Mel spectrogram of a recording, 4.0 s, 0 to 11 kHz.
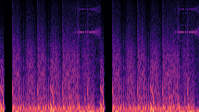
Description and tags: NoizDumpster Beats 09
I have used a VST instrument called NoizDumpster, by The Lower Rhythm.
You can find it here:
I have recorded the results of a few sessions of insane noise creation in Ableton Live. Cut up some interesting sounds and sequenced them using Reason's built in drum machine to create the rhythms on this pack.
This rhythm uses no effects (except EQ).
120-bpm, noise-music, noise, loop, percussion, rhythm, synth-drums, VST, TheLowerRhythm, TLR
